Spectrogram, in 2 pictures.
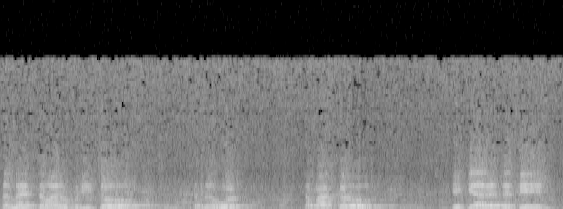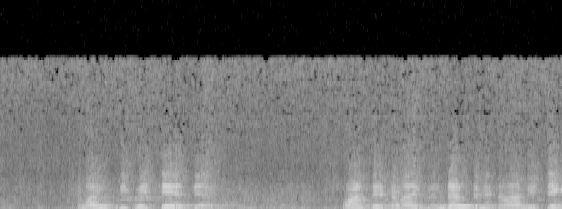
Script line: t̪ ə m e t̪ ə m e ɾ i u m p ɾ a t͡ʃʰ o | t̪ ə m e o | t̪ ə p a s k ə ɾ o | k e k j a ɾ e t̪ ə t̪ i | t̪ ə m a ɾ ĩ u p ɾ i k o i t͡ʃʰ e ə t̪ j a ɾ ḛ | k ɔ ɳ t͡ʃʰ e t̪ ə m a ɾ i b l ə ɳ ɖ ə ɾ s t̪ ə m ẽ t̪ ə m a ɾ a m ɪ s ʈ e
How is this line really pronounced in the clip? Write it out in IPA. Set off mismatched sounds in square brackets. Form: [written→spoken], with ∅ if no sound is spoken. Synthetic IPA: t̪ ə m e t̪ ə m [e→a] ɾ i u [m→∅] p ɾ [a→i] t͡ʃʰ o | t̪ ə m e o | t̪ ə p a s k ə ɾ o | k e k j a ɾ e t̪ ə t̪ i | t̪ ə m a ɾ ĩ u p ɾ i k o i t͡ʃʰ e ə t̪ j a ɾ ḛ | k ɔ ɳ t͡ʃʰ e t̪ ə m a ɾ i b l ə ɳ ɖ ə ɾ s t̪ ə m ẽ t̪ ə m a ɾ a m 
